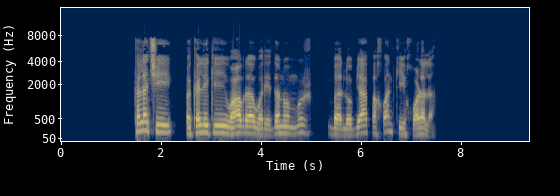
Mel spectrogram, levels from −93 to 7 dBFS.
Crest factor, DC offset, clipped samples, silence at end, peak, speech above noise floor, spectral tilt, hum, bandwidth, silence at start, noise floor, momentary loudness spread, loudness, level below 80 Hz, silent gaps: 18 dB; under 0.1%; under 0.1%; 1.95 s; 0 dBFS; over 73 dB; -4.5 dB/octave; none; 7.8 kHz; 1.5 s; under -90 dBFS; 15 LU; -17 LUFS; -64 dBFS; 2.36-2.48 s, 5.30-5.34 s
